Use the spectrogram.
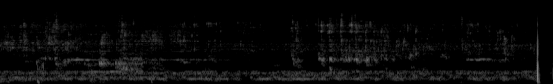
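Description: Water runs steadily for several seconds as it is poured for an elderly mother at an old house, a continuous splashing flow with faint drips and one sharp knock near the end.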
